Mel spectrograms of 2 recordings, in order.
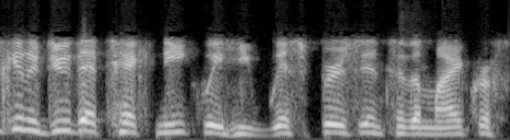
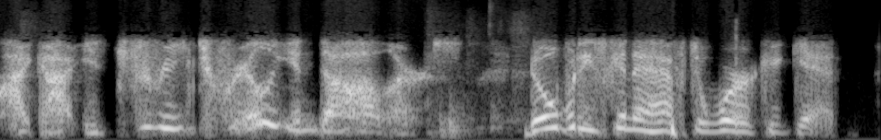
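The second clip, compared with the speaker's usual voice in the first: pitched-up whisper close to the mic; 6 semitones higher than usual. Predicting a speech, imitating Biden whispering into the microphone. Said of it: "he whispers to the audience, like".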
